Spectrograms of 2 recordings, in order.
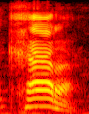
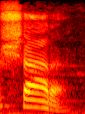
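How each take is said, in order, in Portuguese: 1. A palavra começa com um som de k. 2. A palavra começa com um som de sh. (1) "Mas é cara" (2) "que muitos pronunciam como chara"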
